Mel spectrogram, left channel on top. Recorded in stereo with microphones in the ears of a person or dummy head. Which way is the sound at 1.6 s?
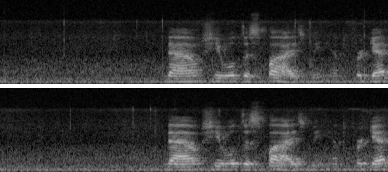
10° right (ahead or behind).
